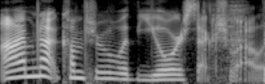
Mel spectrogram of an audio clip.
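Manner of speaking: normal talking voice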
